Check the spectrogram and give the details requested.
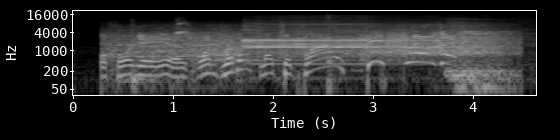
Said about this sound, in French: Le buzzer du carton retentit.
